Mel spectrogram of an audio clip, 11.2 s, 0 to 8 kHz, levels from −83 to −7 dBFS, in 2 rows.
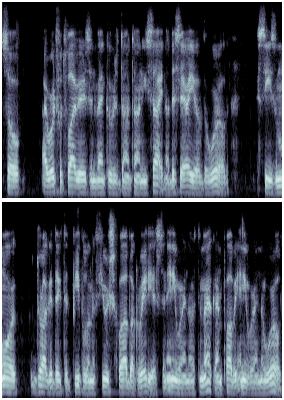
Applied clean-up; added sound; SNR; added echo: none; none; none; none.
